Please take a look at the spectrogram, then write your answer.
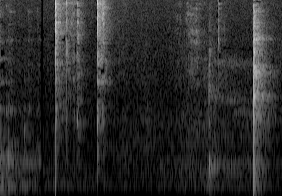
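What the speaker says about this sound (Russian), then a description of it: "опять перемешиваю" A spoon stirs a cabbage patty mixture with sour cream in a bowl, giving a few sharp clinks and soft scrapes separated by quiet pauses, with no talking.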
